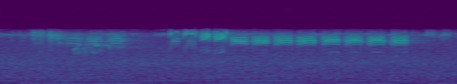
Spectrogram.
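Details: Two Black-capped Chickadee fledglings leaving their nest box give high, thin, buzzy notes, repeated quickly and growing busier in the second half, over a low steady hum.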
